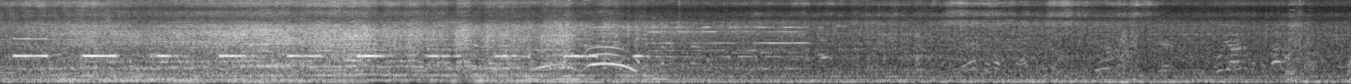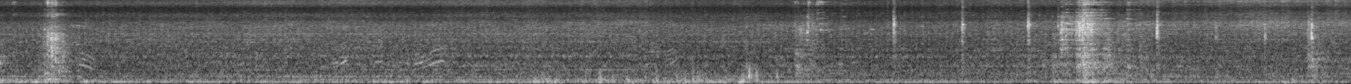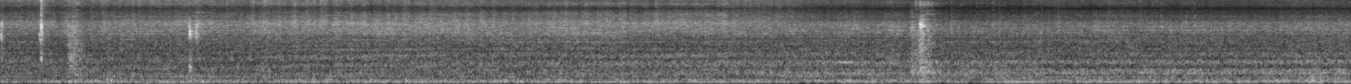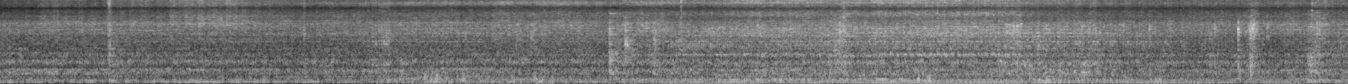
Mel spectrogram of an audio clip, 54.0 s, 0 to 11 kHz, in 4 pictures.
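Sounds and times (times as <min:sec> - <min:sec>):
heavy diesel engine running: 0:00.0 - 0:54.0.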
